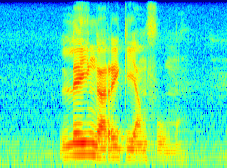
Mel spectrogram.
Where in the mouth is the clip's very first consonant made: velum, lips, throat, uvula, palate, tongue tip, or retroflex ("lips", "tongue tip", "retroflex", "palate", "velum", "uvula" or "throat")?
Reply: tongue tip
